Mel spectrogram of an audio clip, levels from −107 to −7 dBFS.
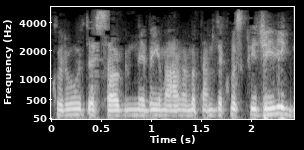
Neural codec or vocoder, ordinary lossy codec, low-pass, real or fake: vocoder, 22.05 kHz, 80 mel bands, WaveNeXt; MP3, 32 kbps; 5.4 kHz; fake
